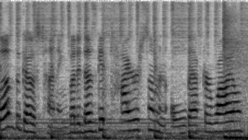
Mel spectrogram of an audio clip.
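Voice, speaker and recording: This woman talks at a fairly quick pace while music plays in the background. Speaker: haunted house performer. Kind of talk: reality TV interview.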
